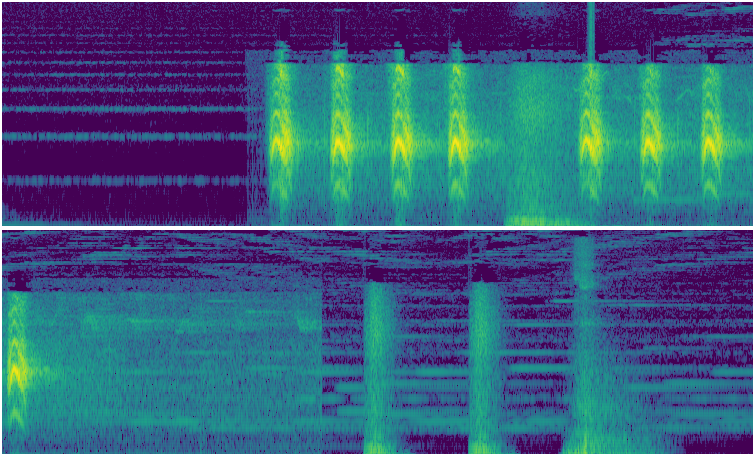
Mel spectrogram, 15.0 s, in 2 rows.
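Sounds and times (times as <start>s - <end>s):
bird calling: 2.7s - 8.5s
low rumble: 5.0s - 5.8s, 13.2s - 14.1s.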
